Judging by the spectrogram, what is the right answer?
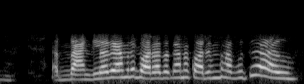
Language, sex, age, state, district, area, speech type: Odia, female, 45-60, Odisha, Angul, rural, conversation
